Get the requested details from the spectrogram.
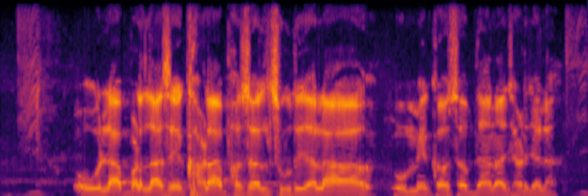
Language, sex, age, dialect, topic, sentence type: Bhojpuri, male, 18-24, Southern / Standard, agriculture, statement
